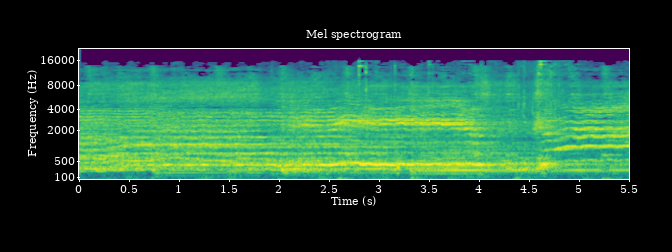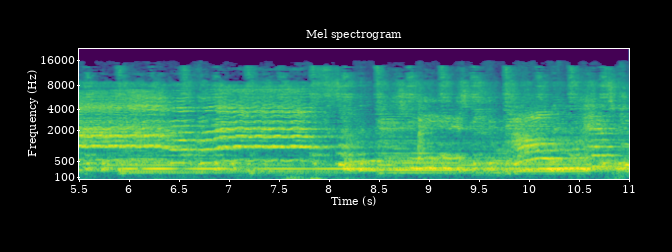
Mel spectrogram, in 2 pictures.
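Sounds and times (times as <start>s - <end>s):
choir singing in harmony: 0.0s - 7.4s.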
